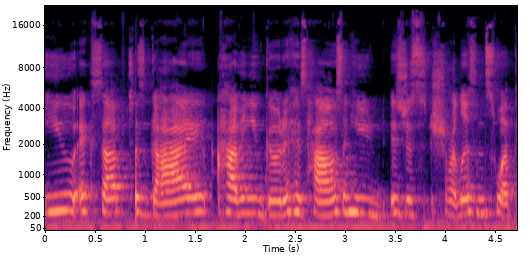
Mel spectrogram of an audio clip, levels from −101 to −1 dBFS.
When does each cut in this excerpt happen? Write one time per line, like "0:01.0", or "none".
0:00.9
